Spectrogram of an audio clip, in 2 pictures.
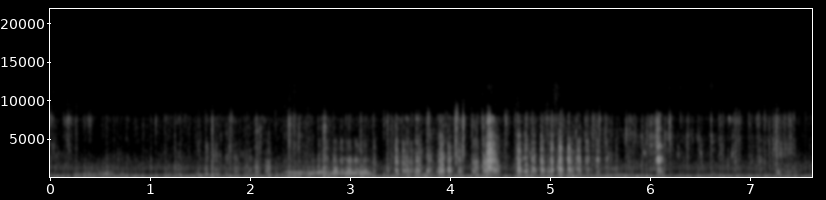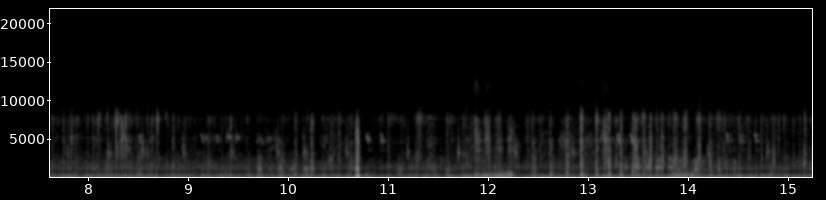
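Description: A grazing flock of sheep and goats bleating now and then, with a rasping call a few seconds in, amid scattered small clicks and rustles.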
